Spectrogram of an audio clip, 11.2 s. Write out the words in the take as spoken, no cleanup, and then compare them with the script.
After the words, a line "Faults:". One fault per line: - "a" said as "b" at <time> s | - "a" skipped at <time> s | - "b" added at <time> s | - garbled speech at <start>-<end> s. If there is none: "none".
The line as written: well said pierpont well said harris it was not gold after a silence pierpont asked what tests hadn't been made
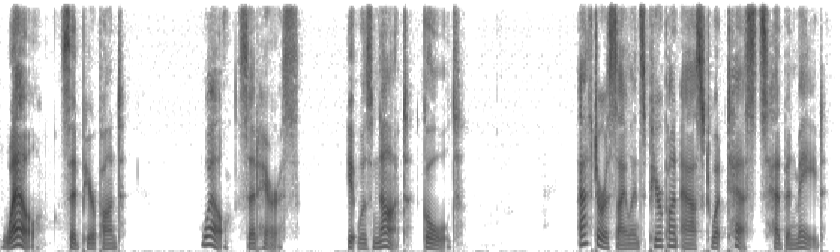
well said pierpont well said harris it was not gold after a silence pierpont asked what tests had been made
Faults:
- "hadn't" said as "had" at 10.2 s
